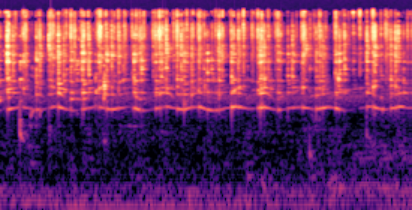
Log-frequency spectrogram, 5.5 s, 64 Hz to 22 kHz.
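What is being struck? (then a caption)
Glass bottle with water. Long nails tap rapidly and continuously on the side of a clear square glass bottle filled with water, held horizontally above a table. The quick taps blend into a bright, chime-like ringing, with a steady wavering tone near 1 kHz over a faint low rumble.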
